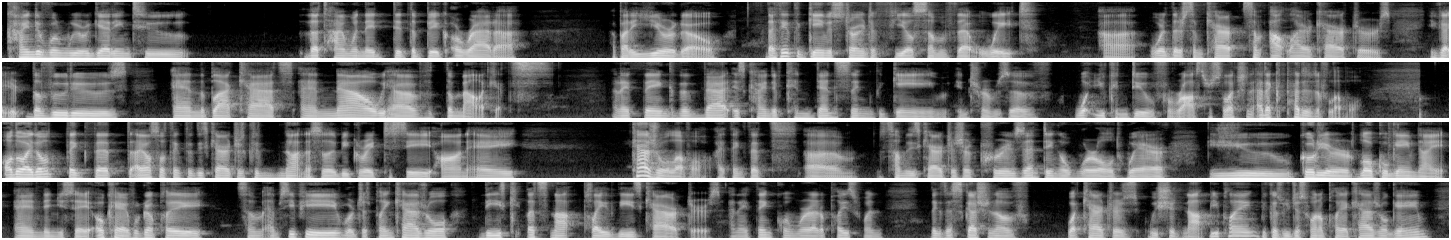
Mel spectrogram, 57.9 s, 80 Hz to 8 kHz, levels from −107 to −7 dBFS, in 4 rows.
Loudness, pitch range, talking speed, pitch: -26 LUFS, 100-115 Hz, 175 wpm, 105 Hz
